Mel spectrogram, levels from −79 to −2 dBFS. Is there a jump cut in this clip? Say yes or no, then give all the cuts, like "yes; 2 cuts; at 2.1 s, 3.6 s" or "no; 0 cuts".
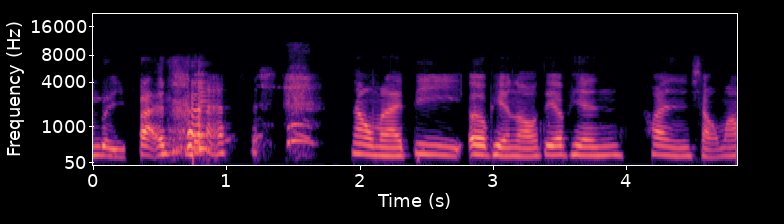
no; 0 cuts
